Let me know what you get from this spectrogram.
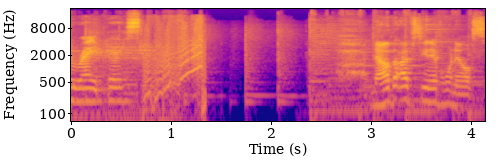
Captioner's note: record scratch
